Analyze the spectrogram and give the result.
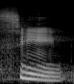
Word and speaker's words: Sin: Sin there, it's actually, the word is pronounced seen. That doesn't mean sin, like I said a cuss word or I robbed a bank.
